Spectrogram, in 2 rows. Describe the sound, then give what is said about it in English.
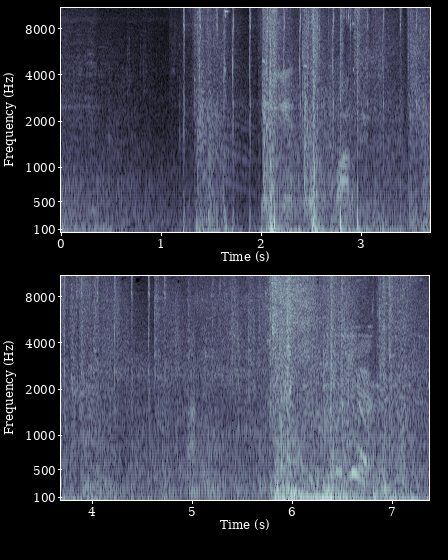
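Gunfire from the shooter video game Destiny 2: many rapid shots and bursts crackle in overlapping volleys, loud and dense, with heavier booms toward the end. “Where am I getting shot from? The right? Oh, come on.”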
